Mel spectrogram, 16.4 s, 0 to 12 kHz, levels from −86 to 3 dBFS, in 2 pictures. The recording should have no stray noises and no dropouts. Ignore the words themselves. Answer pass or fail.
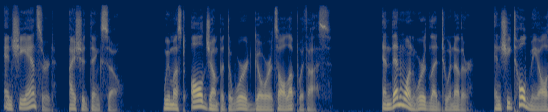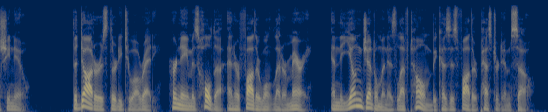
pass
